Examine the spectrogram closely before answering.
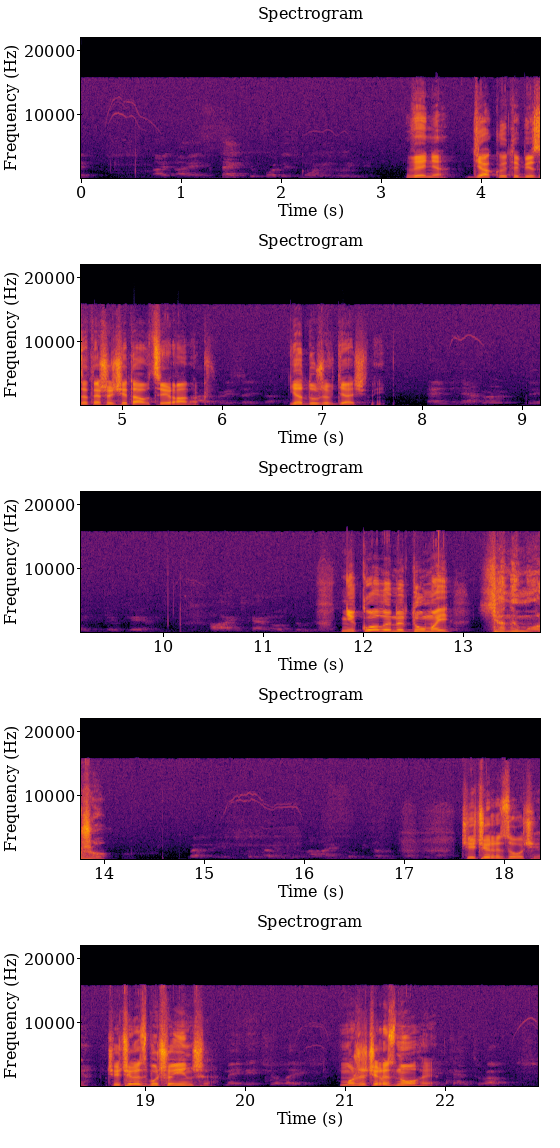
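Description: An elderly man speaks with animation in an echoing room, in loud bursts with pauses.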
